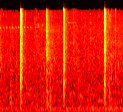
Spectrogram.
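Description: Three sharp knocks and cracks, irregularly spaced, the first the loudest: a camcorder's plastic and metal casing struck and broken apart by hand for scrap.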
